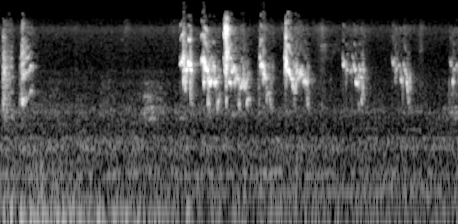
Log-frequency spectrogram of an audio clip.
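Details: Budgerigars kept as pets give a run of short, rasping chirps and warbled notes, about a dozen in four seconds, irregular in timing and varied in pitch, over a quiet background hum.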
